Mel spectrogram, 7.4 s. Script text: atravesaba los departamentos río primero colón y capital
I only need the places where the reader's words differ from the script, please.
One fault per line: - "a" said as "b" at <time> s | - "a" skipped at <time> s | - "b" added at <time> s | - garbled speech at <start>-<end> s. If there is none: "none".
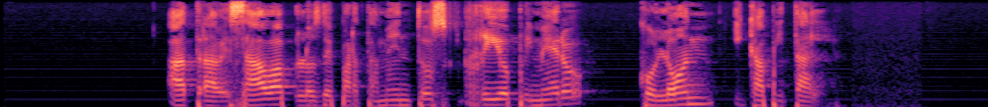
none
